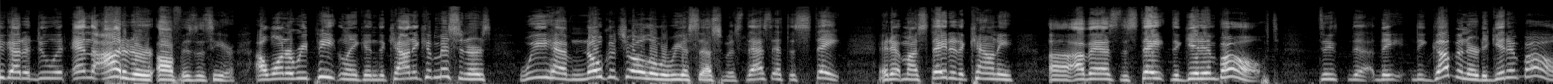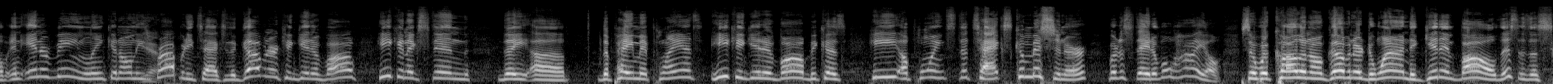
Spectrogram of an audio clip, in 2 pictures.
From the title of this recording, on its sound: Live from the 513 Relief Bus!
